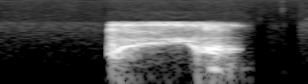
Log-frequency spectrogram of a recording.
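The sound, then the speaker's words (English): A single short, rough cough bursts out, lasting well under a second, with silence before and after and no talking. “I didn't want to cough on the air.”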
